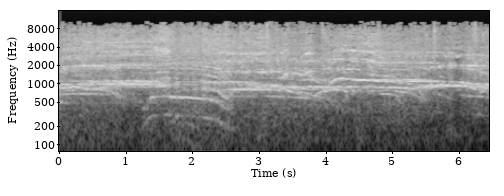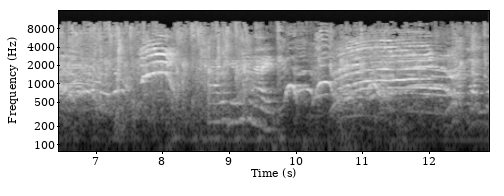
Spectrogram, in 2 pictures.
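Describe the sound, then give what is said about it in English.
An audience cheers a first-time performer being introduced to the stage, loudly and steadily, with high whoops and yells rising over a dense roar of voices for the full stretch, a few sharp rising shouts standing out near the end. “Raise the motherfucking roof for”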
